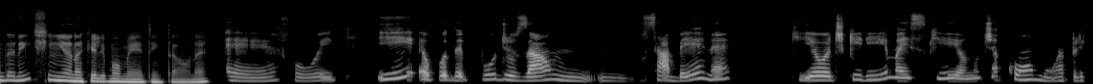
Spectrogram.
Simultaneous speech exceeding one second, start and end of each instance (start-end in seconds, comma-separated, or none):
none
